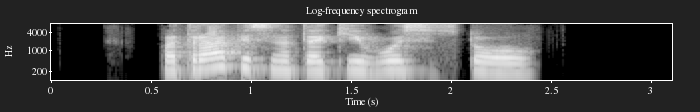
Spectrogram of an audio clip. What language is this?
Belarusian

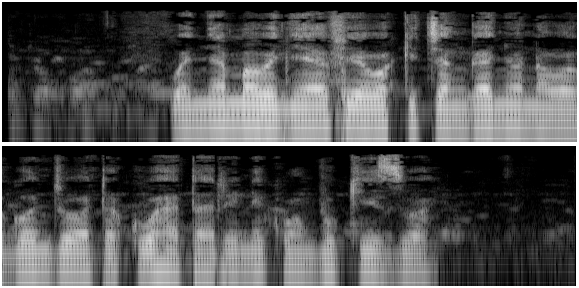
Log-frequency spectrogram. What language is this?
Swahili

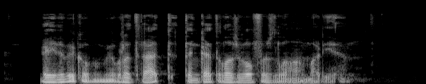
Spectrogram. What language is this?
Catalan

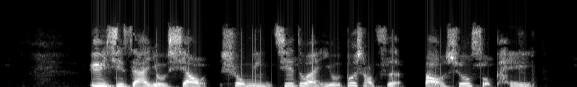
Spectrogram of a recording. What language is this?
Chinese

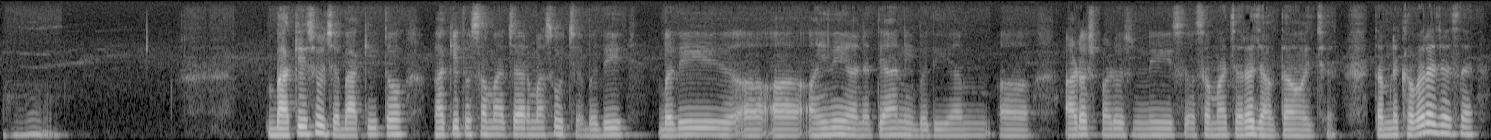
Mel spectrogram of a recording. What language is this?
Gujarati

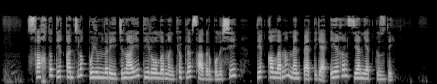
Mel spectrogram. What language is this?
Uyghur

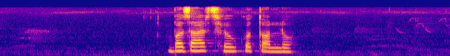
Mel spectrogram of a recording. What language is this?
Nepali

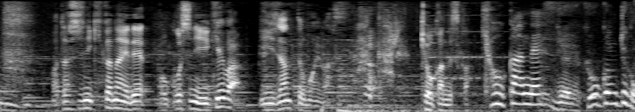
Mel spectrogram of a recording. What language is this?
Japanese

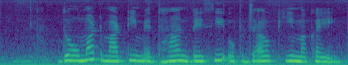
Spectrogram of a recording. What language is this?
Maithili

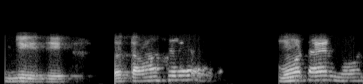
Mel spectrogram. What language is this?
Sindhi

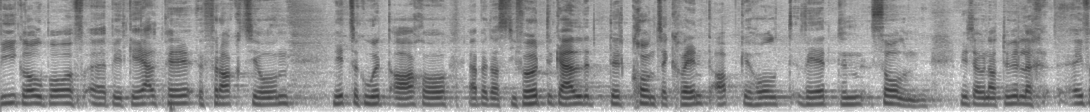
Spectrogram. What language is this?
Swiss German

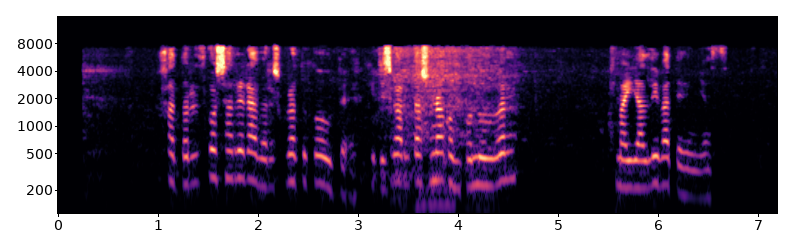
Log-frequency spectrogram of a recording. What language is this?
Basque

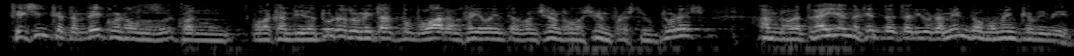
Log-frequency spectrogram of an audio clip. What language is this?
Catalan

